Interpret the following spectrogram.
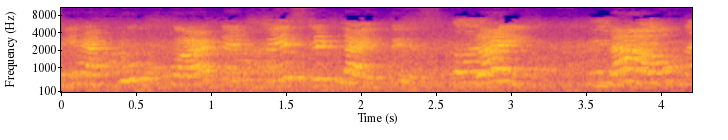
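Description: Young children's voices talking, with continuous chatter and speech throughout.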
